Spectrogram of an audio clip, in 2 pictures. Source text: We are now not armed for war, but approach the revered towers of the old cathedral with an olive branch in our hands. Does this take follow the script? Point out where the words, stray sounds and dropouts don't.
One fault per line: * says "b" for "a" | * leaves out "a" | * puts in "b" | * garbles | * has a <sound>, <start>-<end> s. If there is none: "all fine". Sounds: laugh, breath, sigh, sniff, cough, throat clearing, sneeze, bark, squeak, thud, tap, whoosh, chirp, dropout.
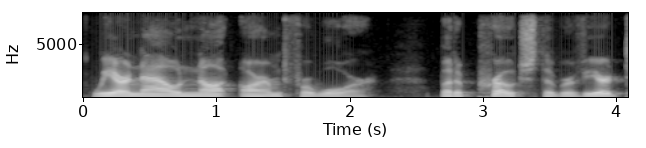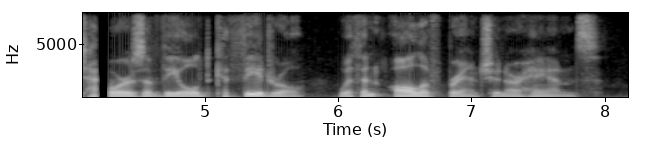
* has a dropout, 4.2-4.3 s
